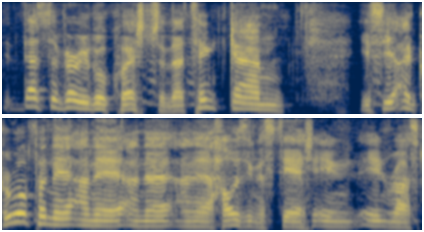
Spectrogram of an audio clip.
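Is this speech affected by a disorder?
Yes: cleft lip and palate; congenital cleft lip and palate, facial difference, operations from early childhood, last surgery at age 17, deviated septum.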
